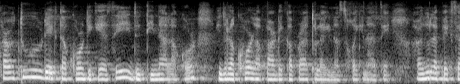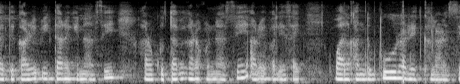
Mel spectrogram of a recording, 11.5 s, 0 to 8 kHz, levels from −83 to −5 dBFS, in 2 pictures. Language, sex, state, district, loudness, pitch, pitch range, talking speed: Nagamese, female, Nagaland, Dimapur, -16 LUFS, 185 Hz, 175-195 Hz, 245 wpm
